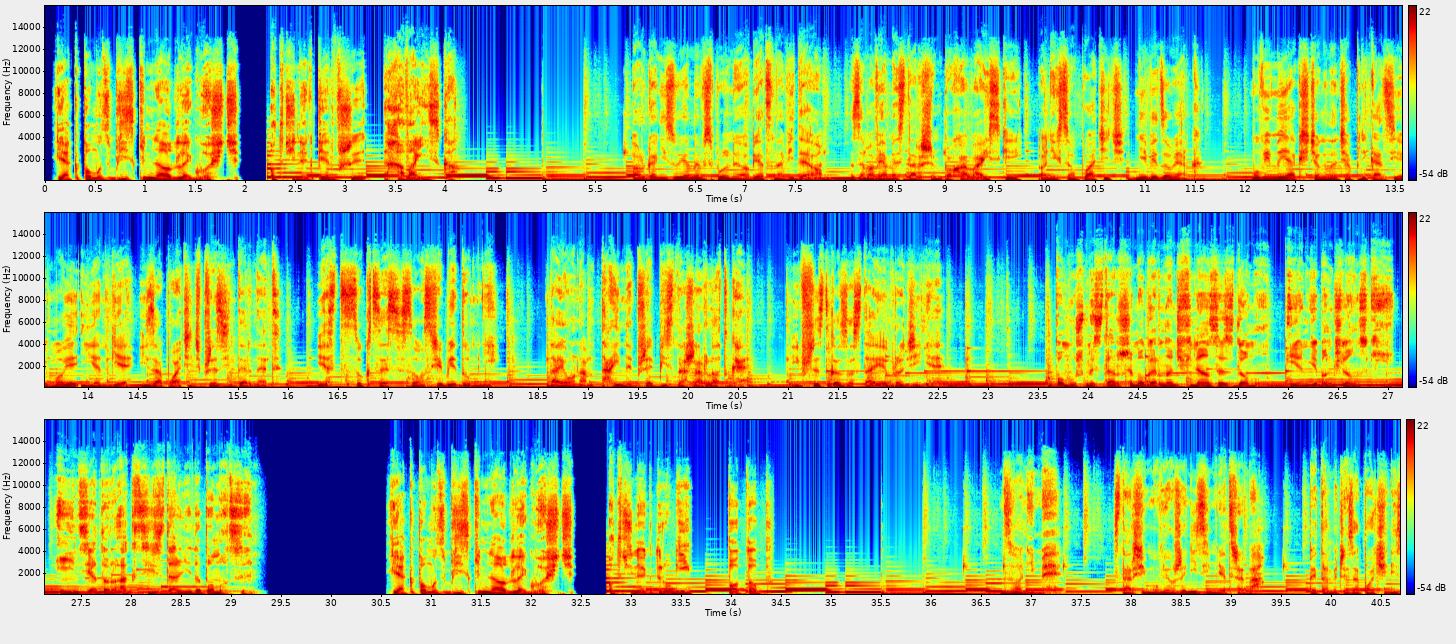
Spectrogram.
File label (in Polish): radio; EFFIE2020; ING; zdalnidopomocy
